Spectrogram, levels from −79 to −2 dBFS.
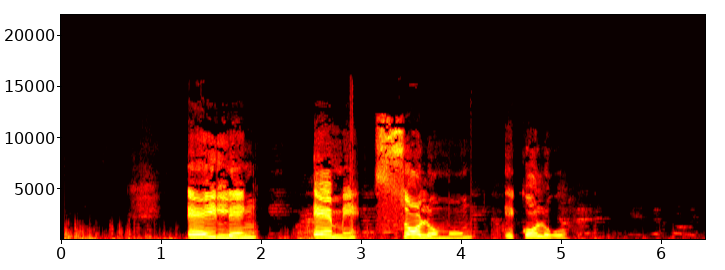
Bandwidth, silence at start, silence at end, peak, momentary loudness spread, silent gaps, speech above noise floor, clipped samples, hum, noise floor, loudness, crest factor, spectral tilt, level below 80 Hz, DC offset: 13 kHz; 0.05 s; 1.4 s; 0 dBFS; 17 LU; none; 41 dB; under 0.1%; none; -57 dBFS; -15 LUFS; 18 dB; -2.5 dB/octave; -52 dBFS; under 0.1%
